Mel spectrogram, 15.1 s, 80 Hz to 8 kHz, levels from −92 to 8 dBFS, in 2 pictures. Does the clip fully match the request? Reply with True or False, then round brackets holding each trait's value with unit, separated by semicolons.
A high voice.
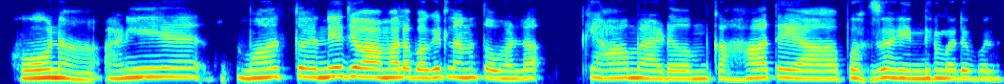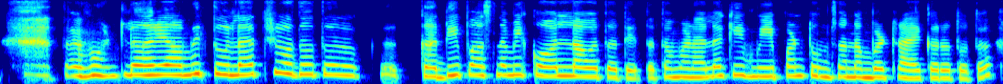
True (255 Hz)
